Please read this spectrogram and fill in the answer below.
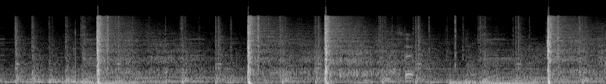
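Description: Four shotgun shots fired at crows flying overhead, the second and third less than a second apart. Background music plays under them.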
